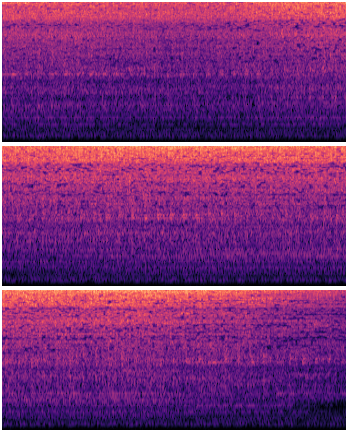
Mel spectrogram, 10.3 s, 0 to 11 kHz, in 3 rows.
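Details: Toyota Camry 55 with 2AR-FE engine, warm idle: light regular tapping about four per second over the engine; dealer found nothing, connecting rod knock ruled out, timing chain checked fine. Engine knock of unknown origin.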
